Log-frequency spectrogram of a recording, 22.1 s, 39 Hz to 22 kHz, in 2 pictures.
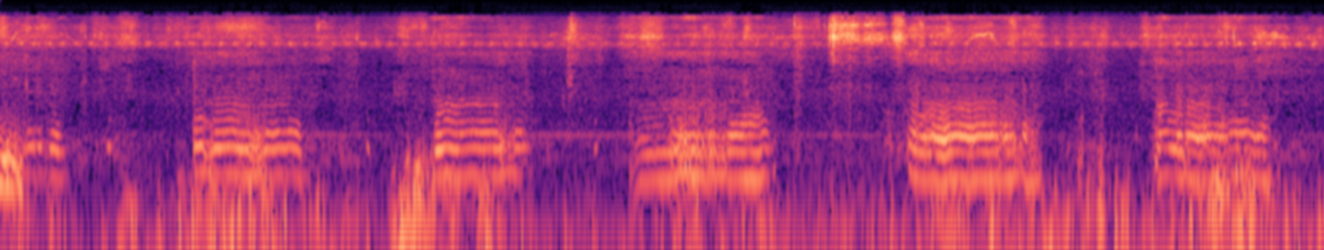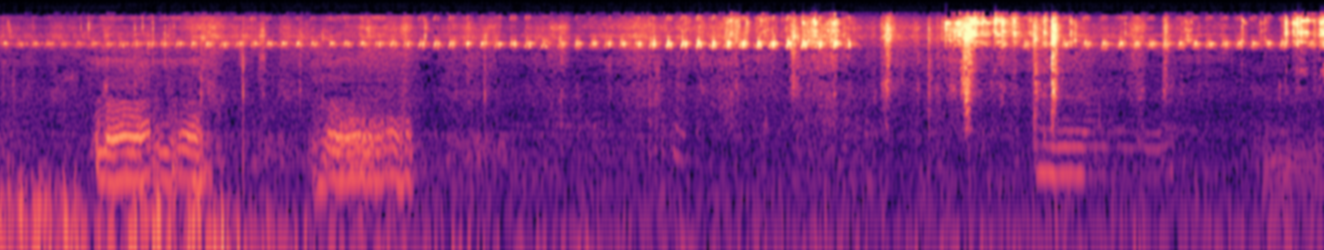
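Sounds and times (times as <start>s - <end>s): cricket chirping: 0.0s - 22.0s.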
